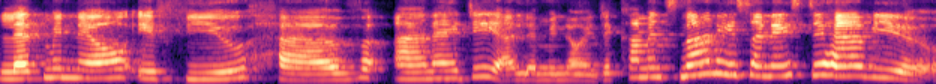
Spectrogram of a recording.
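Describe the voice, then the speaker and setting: With a non-native accent, a woman speaks in a high voice at a fairly slow pace, with lively intonation and hardly any pauses. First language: not English. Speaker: English teacher. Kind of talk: live-stream tutorial. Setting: live stream on social media. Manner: casual, filler-heavy.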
